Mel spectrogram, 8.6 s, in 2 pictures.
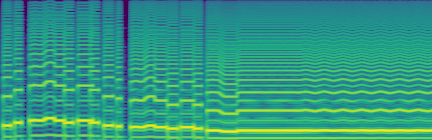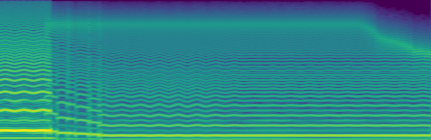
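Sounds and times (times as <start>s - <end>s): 
Minimoog synthesizer: 0.0s - 5.8s.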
